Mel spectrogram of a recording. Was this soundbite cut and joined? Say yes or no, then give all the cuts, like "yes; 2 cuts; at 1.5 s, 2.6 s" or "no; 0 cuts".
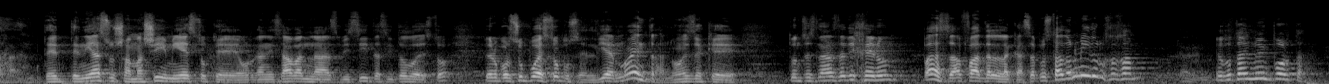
no; 0 cuts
